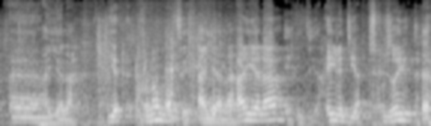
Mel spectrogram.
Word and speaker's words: Ayala: C'est Ayala. Ayala Heredia. Excusez la prononciation.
